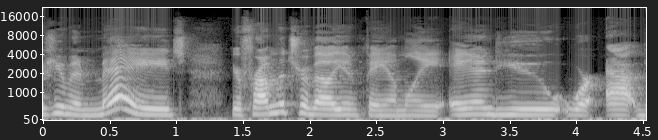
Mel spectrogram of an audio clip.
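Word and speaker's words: Trevelyan: a human um so the travelan I think is how you pronounce uh their name they're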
